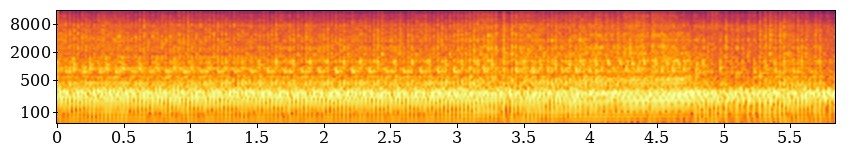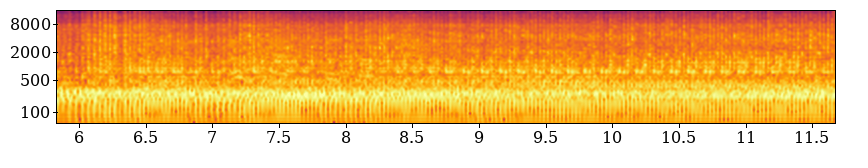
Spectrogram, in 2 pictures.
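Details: 1997 Audi A4 (B5) on first startup after an engine install: even, steady idle with a deep open-exhaust drone and one brief throttle blip. It idles smoothly, though the owner noted it didn't like to accelerate.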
